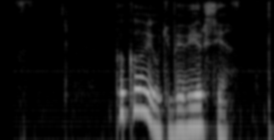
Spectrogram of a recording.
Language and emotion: Russian, sad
